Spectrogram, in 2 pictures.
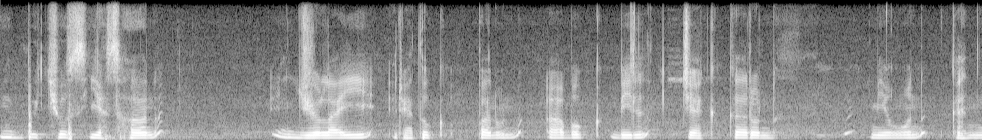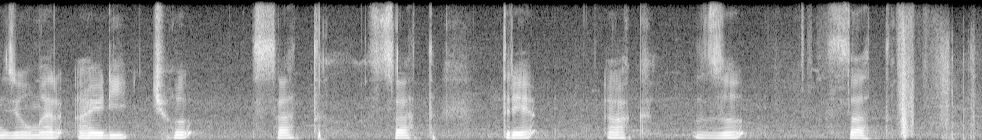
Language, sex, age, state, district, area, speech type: Kashmiri, male, 30-45, Jammu and Kashmir, Bandipora, rural, read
